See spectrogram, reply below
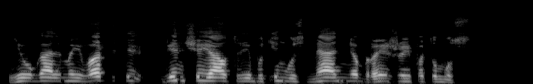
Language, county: Lithuanian, Kaunas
